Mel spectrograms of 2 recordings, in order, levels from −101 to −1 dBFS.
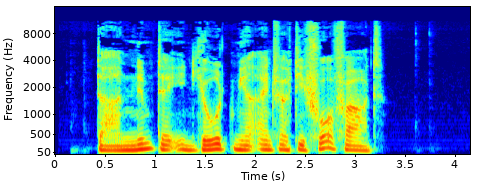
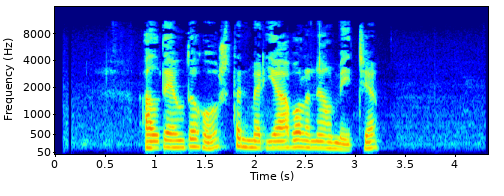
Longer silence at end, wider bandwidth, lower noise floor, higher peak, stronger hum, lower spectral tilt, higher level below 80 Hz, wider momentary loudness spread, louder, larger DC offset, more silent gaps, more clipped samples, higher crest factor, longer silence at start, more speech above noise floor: second, 0.9 s vs 1.1 s; about the same, 11.5 kHz vs 11.5 kHz; first, -71 dBFS vs -64 dBFS; first, -2 dBFS vs -8 dBFS; neither; first, -6.5 dB/octave vs -5 dB/octave; first, -48 dBFS vs -80 dBFS; about the same, 8 LU vs 6 LU; first, -21 LUFS vs -28 LUFS; neither; neither; neither; about the same, 18 dB vs 22 dB; second, 0.45 s vs 0.85 s; first, 51 dB vs 37 dB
